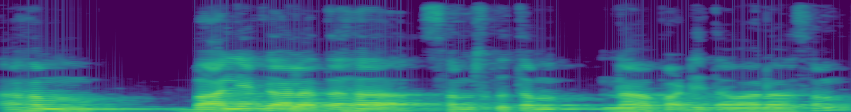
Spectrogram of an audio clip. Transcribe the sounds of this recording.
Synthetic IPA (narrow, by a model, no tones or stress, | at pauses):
ɐɦɐm | baːljɐkaːlɐt̪ɐɦɐsɐmskɾut̪ɐmnaːpɐʈit̪ɐʋaːnaːsɐm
